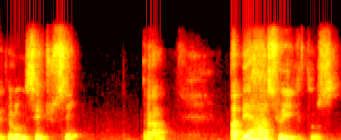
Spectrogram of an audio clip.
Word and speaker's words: ictus: se escreve aberratio ictus pronúncia aberratio uti em latim tem som de c aberratio ictus ok que que acontece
